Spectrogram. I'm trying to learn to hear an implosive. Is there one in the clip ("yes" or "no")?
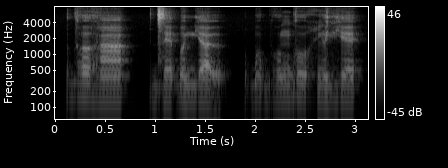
yes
